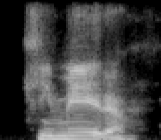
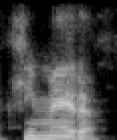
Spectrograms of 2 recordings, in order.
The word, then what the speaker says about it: Chimera: programa que se llama Quimera. Lo voy a escribir, ¿eh? Se escribe Chimera. Así se llama el programa, Quimera.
